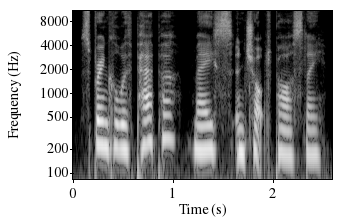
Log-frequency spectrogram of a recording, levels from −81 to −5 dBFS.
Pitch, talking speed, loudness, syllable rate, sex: 200 Hz, 160 wpm, -20 LUFS, 4.6 syllables/s, female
